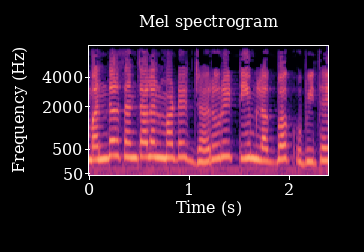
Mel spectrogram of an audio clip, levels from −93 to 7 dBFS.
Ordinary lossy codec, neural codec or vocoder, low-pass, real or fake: none; none; 7.2 kHz; real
